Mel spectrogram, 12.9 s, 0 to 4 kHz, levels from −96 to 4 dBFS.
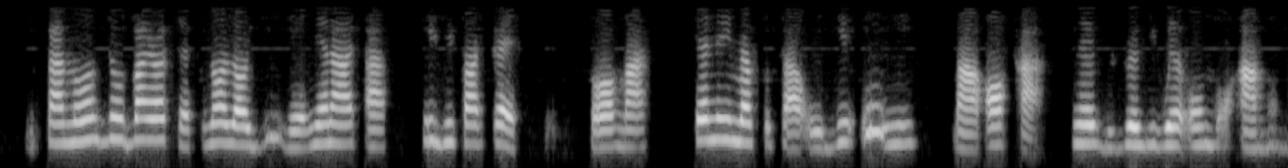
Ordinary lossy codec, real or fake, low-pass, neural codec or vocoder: MP3, 32 kbps; fake; 3.6 kHz; codec, 16 kHz, 0.5 kbps, FunCodec, trained on LibriTTS, 25 frames a second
